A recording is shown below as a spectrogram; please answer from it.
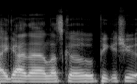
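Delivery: ordinary delivery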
